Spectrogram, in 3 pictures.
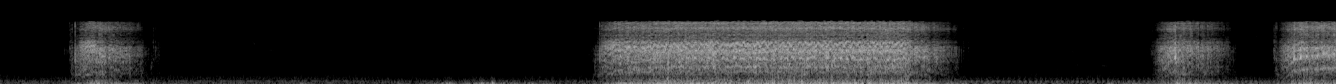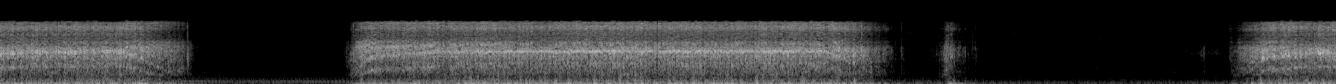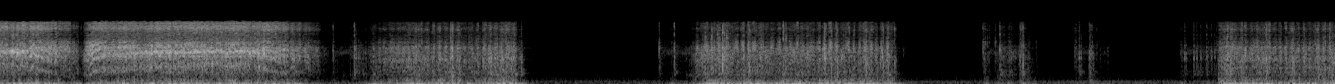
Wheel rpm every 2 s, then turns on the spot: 20, 0, 10, 160, 100, 10, 110, 70, 100, 230, 210, 20, 10, 140, 150, 30, 10, 40, 0, 30.
30-36 38-40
